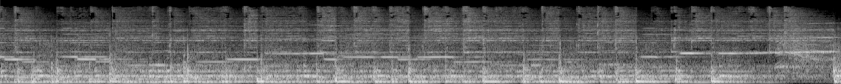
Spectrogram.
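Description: Bamboo transverse flute playing a melody of short held notes, with one note sliding up and held near the end, over frequent light percussion strokes and a steady low accompaniment.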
